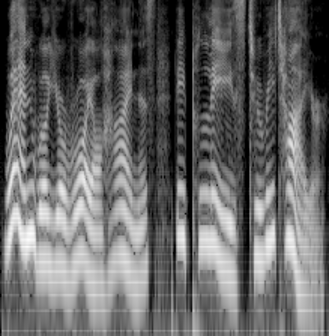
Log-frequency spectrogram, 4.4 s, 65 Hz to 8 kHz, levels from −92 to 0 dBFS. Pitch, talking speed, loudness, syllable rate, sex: 195 Hz, 125 wpm, -16 LUFS, 3.3 syllables/s, female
